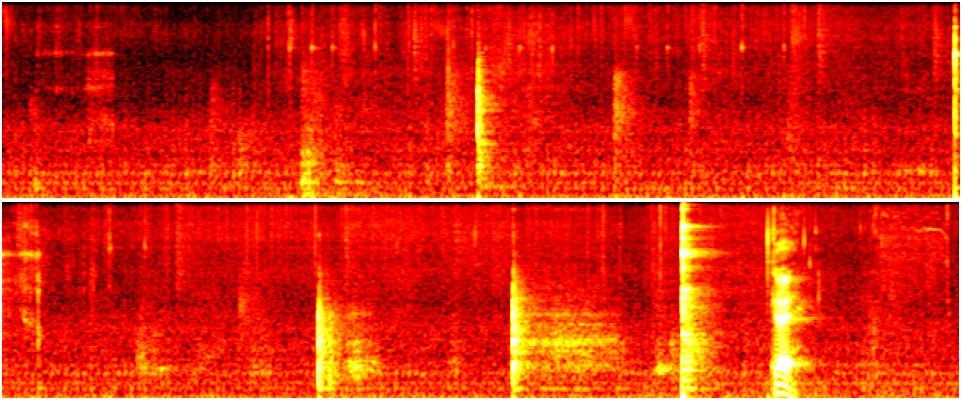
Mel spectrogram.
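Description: A metal spoon clinking and scraping against a ceramic bowl as pancake batter is spooned onto a hot buttered griddle: about seven separate sharp clinks spread over the stretch, above a faint low sizzle of butter.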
